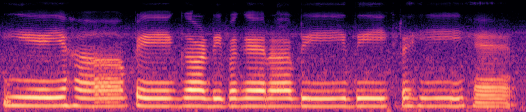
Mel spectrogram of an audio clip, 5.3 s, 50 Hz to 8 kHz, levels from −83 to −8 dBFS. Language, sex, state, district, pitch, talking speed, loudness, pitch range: Hindi, female, Haryana, Charkhi Dadri, 205 Hz, 100 wpm, -16 LUFS, 205-210 Hz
